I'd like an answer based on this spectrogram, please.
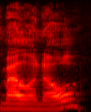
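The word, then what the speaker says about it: Malinois: Pronounced Melaninoa.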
